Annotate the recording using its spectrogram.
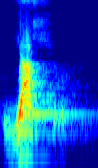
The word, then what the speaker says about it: Yahshua: The Hebrew word is Jehoshua, J-E-H-O-S-H-U-A. Jehoshua. The Aramaic word is Yahshua. That's the Aramaic word. It's pronounced Yahshua. The emphasis is on the Y-E, or the E is like an A.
